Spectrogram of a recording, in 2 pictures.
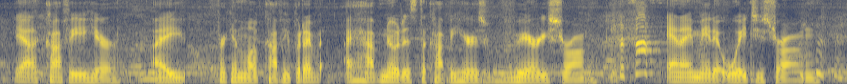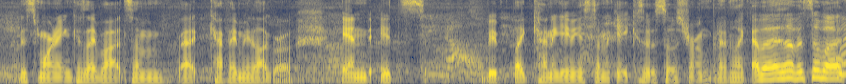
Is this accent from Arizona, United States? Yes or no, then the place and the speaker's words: yes; Arizona, United States; I grew up in Arizona where it's like hotter than hell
